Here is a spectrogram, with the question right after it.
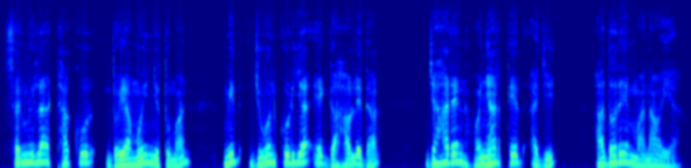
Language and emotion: Santali, neutral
